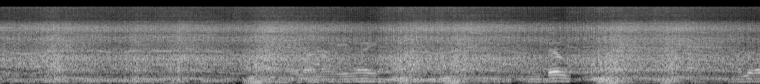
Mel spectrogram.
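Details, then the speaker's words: Hyundai engine after adjusting the aircon and alternator belts that were noisy before: smooth idle and blips with no belt squeal or chirp, normal running. "kasi. Kaya maingay dati. Yan. Nadyasan ko na ito. Aircon, saka alternator belt."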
